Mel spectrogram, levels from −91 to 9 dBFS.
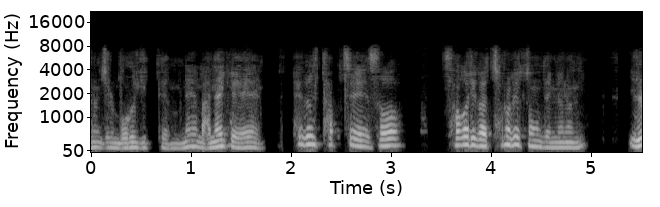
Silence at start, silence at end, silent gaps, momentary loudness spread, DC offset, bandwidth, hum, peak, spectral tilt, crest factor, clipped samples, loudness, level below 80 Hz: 0 s; 0 s; 1.93-2.00 s, 3.37-3.51 s, 5.03-5.09 s; 9 LU; under 0.1%; 8 kHz; none; -8 dBFS; -7.5 dB/octave; 18 dB; under 0.1%; -25 LUFS; -58 dBFS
